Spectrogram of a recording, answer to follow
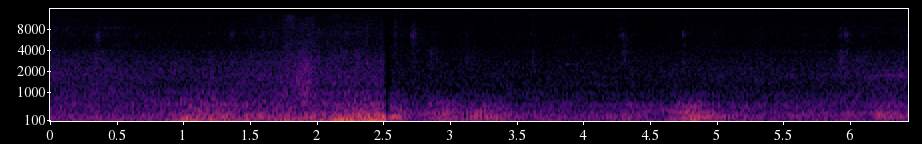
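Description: Thunder rumbling deep during a thunderstorm: a rumble builds about a second in and cuts off suddenly about two and a half seconds in, with a second, shorter rumble near the end, over steady rain.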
